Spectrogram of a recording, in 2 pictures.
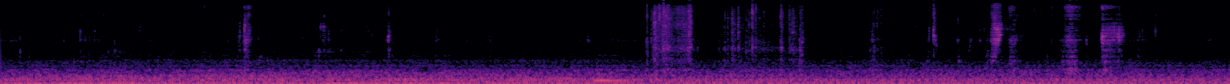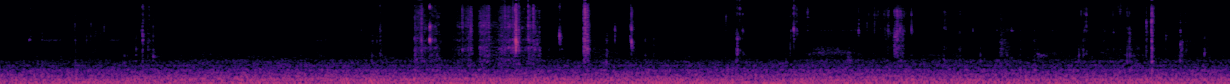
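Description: Close-up chewing and crunching on a fried chicken wing, with clusters of crisp mouth clicks about six seconds in, around ten seconds, again at sixteen to eighteen seconds and near the end.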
